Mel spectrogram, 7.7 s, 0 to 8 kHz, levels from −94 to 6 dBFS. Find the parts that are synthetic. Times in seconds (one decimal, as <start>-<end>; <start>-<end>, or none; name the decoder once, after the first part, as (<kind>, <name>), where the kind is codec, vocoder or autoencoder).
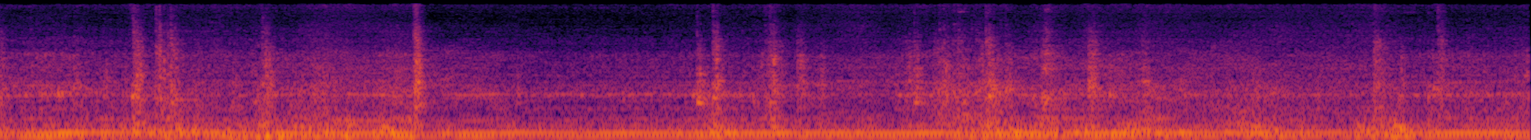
1.5-2.6 (codec, DAC); 3.9-4.5; 5.1-7.0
